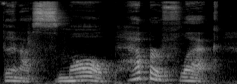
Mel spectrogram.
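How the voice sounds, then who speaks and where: Animated, unhurried woman reading to children. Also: lowish voice. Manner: animated, simple child-directed phrasing. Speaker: teacher reading aloud to young children. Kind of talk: expressive picture-book read-aloud with questions. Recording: echoey room.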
